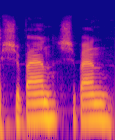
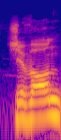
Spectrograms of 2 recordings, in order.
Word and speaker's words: Siobhan: Siobhan? No. Siobhan, that's the one.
